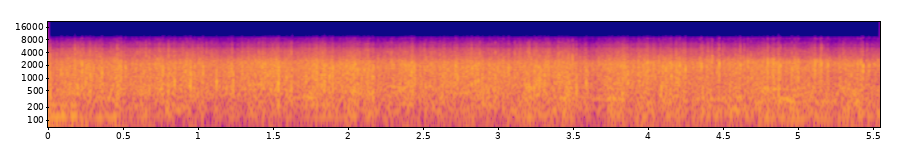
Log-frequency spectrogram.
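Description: Audience applauding: a steady, dense patter of many hands clapping in a hall.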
